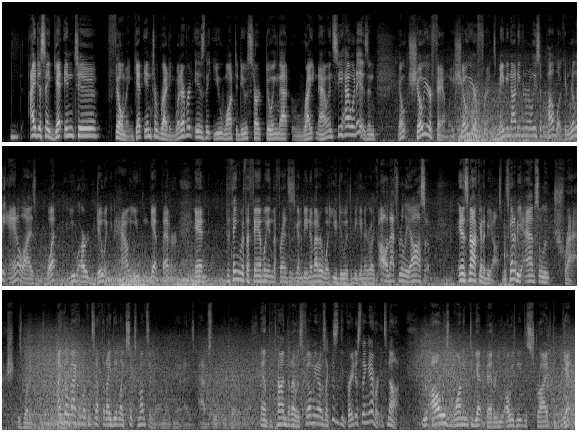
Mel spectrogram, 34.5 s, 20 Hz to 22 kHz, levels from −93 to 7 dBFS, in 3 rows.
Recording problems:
rain or running water; loud; from 7.5 s on; 8 dB below the speech

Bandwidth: 15 kHz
